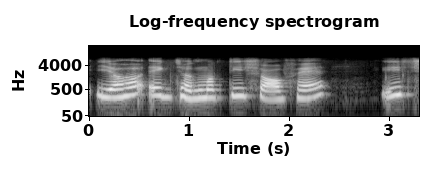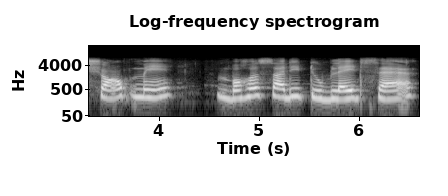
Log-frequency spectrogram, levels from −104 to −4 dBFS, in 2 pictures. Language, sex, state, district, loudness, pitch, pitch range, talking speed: Hindi, female, Maharashtra, Pune, -20 LUFS, 265 Hz, 235-290 Hz, 120 wpm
